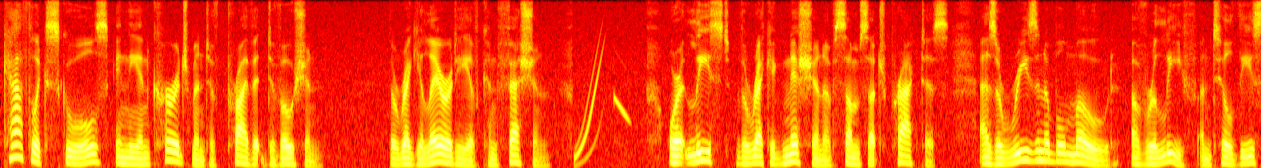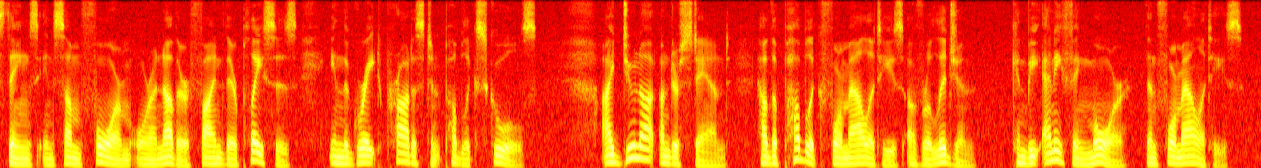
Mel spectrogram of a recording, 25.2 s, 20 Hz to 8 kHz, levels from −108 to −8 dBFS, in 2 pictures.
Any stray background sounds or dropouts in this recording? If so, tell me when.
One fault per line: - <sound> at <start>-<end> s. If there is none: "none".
- chirp at 5.7-6.3 s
